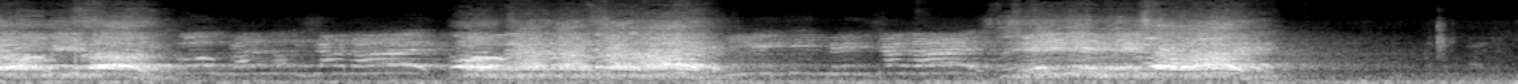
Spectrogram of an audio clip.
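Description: A group of people chant loudly together in bursts outdoors.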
